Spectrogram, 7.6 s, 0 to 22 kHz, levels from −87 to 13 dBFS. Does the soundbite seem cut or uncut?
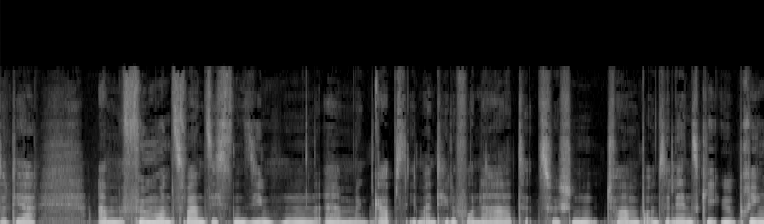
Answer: uncut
